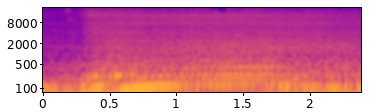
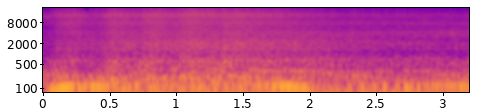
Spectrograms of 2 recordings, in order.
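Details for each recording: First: Jeep Comanche after engine reassembly, first run, possible coolant drips from new freeze plugs smoking: revs climb and hang instead of dropping to idle; sticky throttle cable needing lube. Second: Jeep Comanche started after two years sitting, once the wrongly set distributor was corrected: catches and runs steadily with a firm low drone, revs climbing smoothly with no misses; normal running and revving.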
